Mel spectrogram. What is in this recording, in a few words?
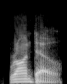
"rondo", American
